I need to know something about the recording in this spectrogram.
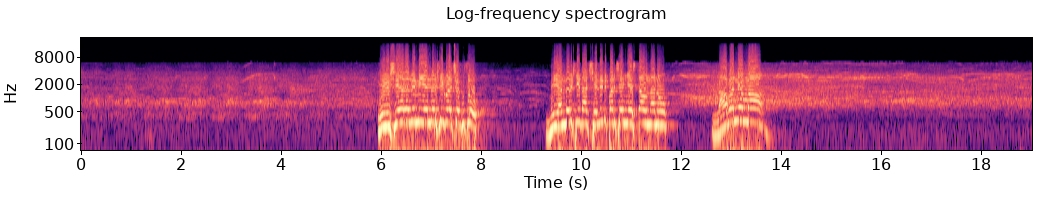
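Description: A large crowd cheers and murmurs outdoors.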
